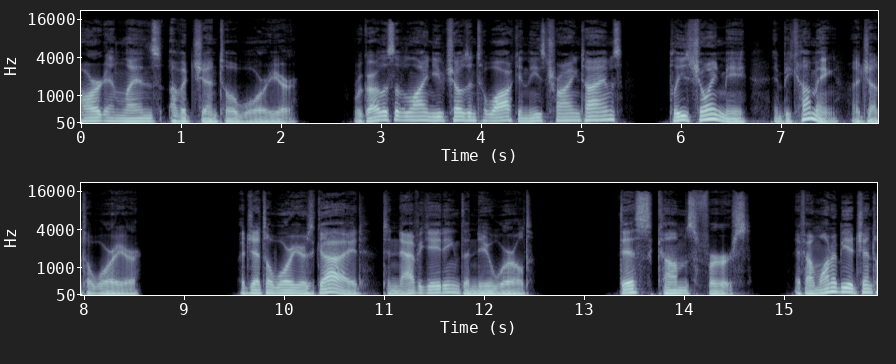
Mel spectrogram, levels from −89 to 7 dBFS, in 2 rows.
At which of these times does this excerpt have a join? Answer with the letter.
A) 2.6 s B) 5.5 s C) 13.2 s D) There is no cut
C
